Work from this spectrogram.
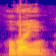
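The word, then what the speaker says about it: غين: বাদ দেই এই যে এটা আইন নুক্তা থাকলে গইন নুক্তা না থাকলে আইন আর নুক্তা থাকলে গইন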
